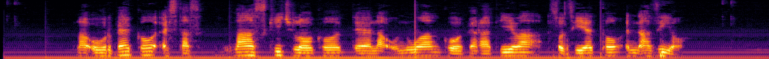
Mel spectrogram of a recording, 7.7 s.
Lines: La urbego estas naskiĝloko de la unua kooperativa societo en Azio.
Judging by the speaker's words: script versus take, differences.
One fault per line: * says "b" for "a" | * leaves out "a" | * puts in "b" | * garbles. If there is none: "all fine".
all fine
